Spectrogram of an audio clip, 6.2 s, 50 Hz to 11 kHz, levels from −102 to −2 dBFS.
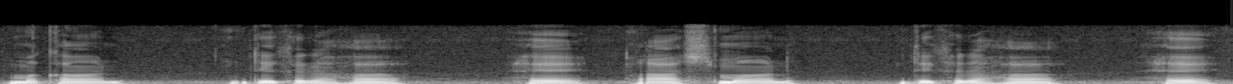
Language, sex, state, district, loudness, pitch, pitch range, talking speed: Hindi, male, Uttar Pradesh, Hamirpur, -16 LUFS, 105 Hz, 100-110 Hz, 80 wpm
